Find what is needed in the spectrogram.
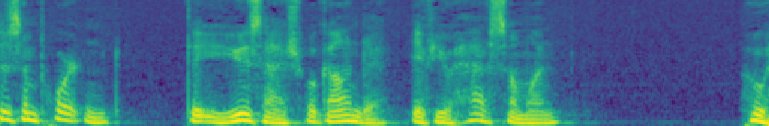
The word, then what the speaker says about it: ashwagandha: Well, what they're finding is ashwagandha. Let me spell it for you. A-S-H-W-A-G-A-N-D-H-A, ashwagandha.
